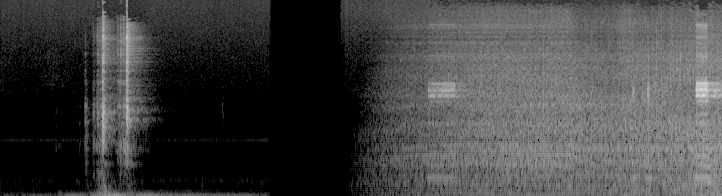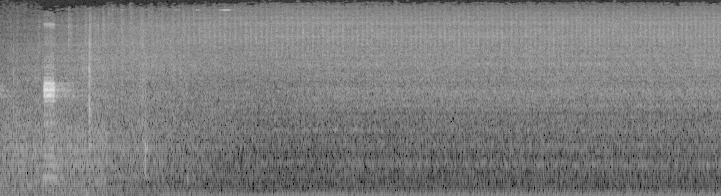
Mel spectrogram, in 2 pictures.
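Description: A brief clatter, a moment of silence, then the engine of a car with tan leather seats, arriving as a scheduled ride to the airport, starts up and settles into a steady idle with a low rumble and faint mechanical ticking.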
